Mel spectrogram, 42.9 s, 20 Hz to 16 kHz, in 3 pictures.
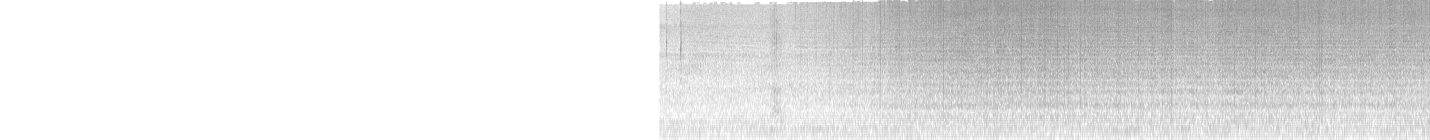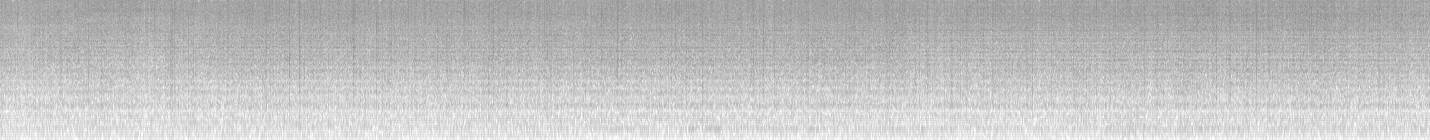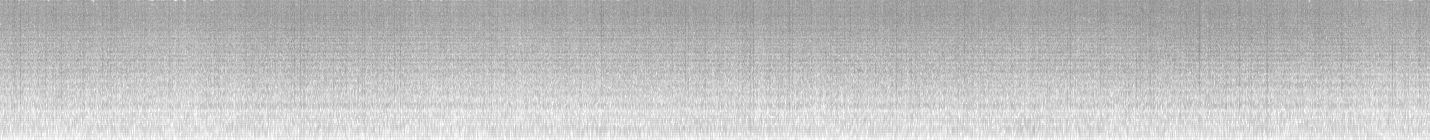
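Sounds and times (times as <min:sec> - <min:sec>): sparkler hissing: 0:06.9 - 0:42.9.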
